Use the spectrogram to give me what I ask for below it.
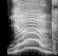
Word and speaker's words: Jörg: So in English, that's just like saying your name with like a J and an E instead of an O with umlauts.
